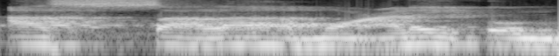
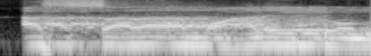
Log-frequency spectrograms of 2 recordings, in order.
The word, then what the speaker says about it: Assalamualaikum: Dan dalam pengucapannya harus tepat. Maksudnya apa? Jangan dipotong-potong, jangan dikurang-kurangi. Apa maksudnya? Sempurna. Assalamualaikum warahmatullah. Asnya baca. Assalamualaikum warahmatullah. Assalamualaikum warahmatullah. Saya kadang-kadang suka dengar orang bacanya nggak pakai as, main singkat baik.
